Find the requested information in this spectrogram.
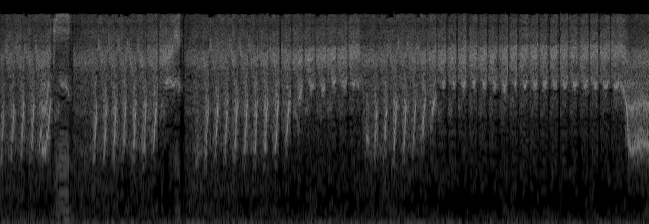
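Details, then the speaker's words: Cicada sound illustrating tinnitus: shrill, buzzing, pulsing insect chirring, used to show the high-frequency, cicada-like one-sided ringing described in acoustic neuroma (vestibular schwannoma), alongside hearing loss and dizziness. "蝉鸣音我们看电视有哈，北方少啊，南方多一点，尤其大连好像青岛那一带多。夏天很烦人的，像知了嘛，"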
